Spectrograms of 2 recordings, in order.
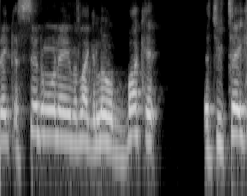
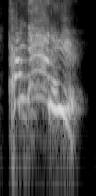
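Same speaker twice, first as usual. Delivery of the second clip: very high grandma holler; high-pitched urgent scolding; yelling grandma. Retold or imitated. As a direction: imitate a grandma calling a child back. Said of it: "My grandma".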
